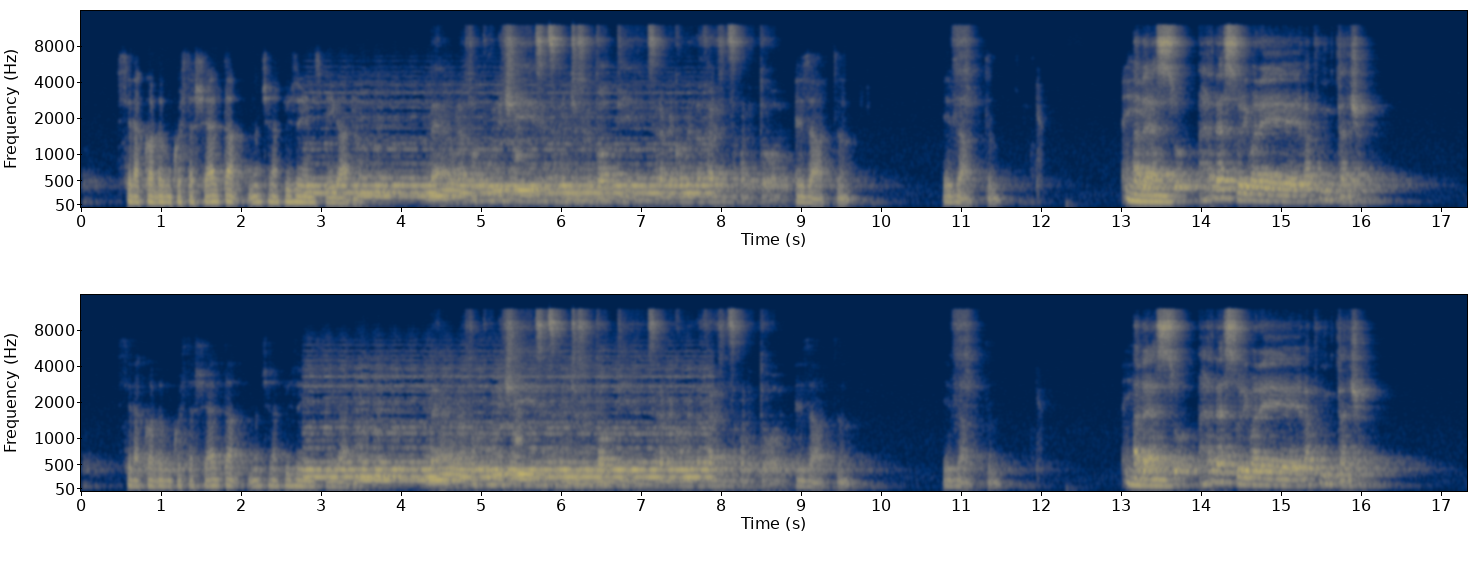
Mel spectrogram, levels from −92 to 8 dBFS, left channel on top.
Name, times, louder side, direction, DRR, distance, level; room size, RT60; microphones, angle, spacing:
voice 1, 0.5-3.5 8.9-9.6 10.8-11.5 13.0-13.7, left 6 dB, 90° left, 0.4 m, -28 dB
sound 1, 2.7-7.9, right 2 dB, 25° right, 0.4 m, -25 dB
voice 2, 4.3-8.8 10.9-11.1 13.1-16.0, left 1 dB, 15° left, 2.2 m, -27 dB
12.5 x 10.5 x 4.2 m
head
